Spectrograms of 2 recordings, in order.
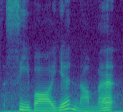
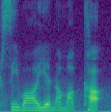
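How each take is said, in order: First: The last word ends plainly with no extra syllable. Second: The last word ends with an extra 'ka' syllable. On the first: It has the effect of a mantra. The speaker calls it right. "it must be said as Sivaya Nama" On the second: It sounds like calling someone's name, not a mantra. The speaker calls it wrong. "We are not supposed to uh, pronounce it as"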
